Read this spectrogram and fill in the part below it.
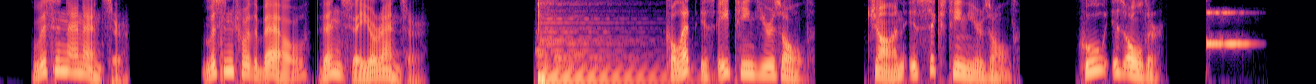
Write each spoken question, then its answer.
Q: Who is older?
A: Colette is. Colette is older than John.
